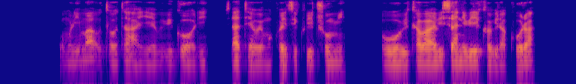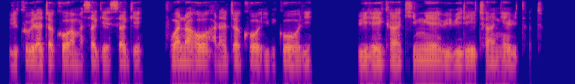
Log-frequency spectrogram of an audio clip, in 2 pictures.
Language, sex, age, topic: Rundi, male, 18-24, agriculture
